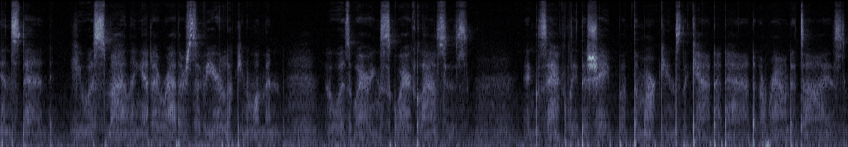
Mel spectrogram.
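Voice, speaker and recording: Whispering from a woman at a fairly slow pace, over noticeable background noise. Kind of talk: whispered ASMR audiobook reading. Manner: whispered, soft, calming.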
